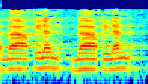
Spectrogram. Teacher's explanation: والطاء لا بد أن ينقص تفخيمها لأنها كسرت، بل كل حرف عنده صفة استعلاء لا بد أن تنقص عندما ينكسر باطلا. · Term: ترقيقها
